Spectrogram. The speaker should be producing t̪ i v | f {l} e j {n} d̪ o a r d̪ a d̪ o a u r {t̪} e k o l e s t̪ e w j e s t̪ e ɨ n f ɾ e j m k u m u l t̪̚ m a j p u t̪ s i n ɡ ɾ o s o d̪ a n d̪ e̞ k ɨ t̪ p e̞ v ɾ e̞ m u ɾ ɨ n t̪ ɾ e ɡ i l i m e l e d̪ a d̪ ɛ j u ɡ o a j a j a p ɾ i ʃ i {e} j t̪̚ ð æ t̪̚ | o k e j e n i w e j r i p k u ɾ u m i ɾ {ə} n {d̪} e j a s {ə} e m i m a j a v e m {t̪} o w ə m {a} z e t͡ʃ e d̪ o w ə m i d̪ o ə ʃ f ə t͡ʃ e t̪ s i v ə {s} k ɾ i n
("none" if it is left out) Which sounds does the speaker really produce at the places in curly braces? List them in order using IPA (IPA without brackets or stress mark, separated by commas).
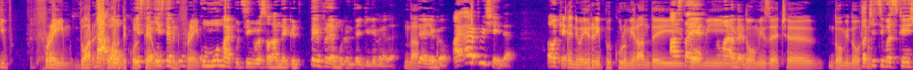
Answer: ɾ, m, d̪, e, a, d̪, a, d̪, i, s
